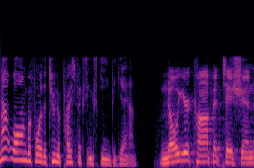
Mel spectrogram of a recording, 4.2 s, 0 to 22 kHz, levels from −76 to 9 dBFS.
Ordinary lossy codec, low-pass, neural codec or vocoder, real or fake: AAC, 32 kbps; 5.4 kHz; none; real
